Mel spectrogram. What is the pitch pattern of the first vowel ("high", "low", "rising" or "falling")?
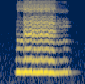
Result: high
